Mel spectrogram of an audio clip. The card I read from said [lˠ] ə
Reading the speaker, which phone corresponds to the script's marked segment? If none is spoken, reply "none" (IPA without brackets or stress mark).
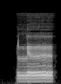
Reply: l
